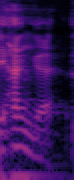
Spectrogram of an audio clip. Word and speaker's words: Hanga: In Hungary, we say Hanga. – Hango. – Yeah, okay. – But here in Spain, for example, they say Hanga.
